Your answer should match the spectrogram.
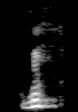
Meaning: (noun) 1. A repeated melody line in a song, usually instrumental but sometimes vocal 2. A clever or witty remark 3. A variation on something 4. A spoof
- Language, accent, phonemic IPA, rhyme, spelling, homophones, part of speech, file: English, Southern England, /ɹɪf/, -ɪf, riff, Rif, noun / verb, LL-Q1860 (eng)-riff.wav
